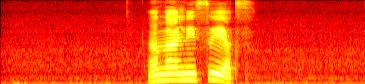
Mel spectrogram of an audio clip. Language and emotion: Russian, angry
